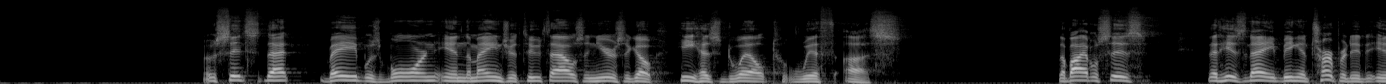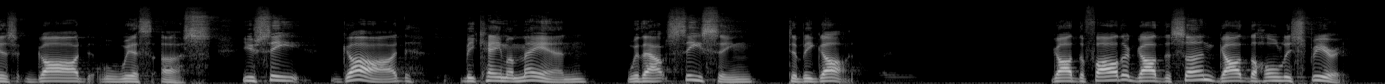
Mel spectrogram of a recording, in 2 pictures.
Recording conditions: large echoing room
